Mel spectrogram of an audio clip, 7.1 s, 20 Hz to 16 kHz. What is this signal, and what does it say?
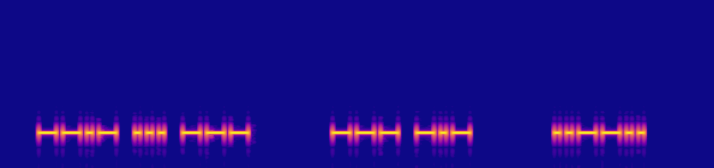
Morse code, heard as a keyed tone, about 20 wpm, 700 Hz. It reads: QSO OK ?
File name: UK MASTER QSOs TRAINING / 20WPM / UK MASTER QSOs 0053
